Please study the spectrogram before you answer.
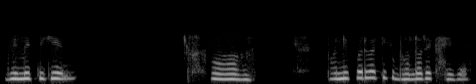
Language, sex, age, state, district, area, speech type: Odia, female, 45-60, Odisha, Nabarangpur, rural, conversation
